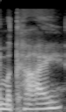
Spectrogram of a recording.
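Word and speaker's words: MacKay: line of scottish people ali makai is how you're supposed to pronounce my last name but then you sound like a pirate here in america um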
